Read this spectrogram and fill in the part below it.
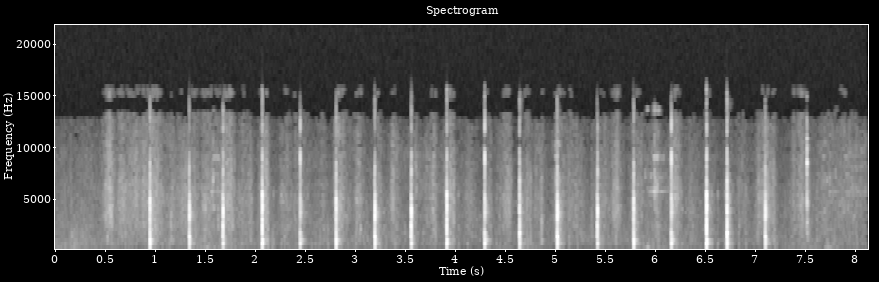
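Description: Hands clap in a quick, steady rhythm.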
